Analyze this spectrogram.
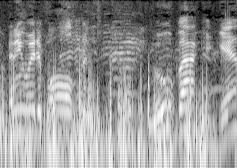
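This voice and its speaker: A man with a Newfoundland accent speaks at a fairly slow pace over noticeable background noise. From Newfoundland, St. Lawrence. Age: 60s. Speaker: amateur sports commentator and live streamer. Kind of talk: live commentary. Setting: outdoors at a sports field.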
